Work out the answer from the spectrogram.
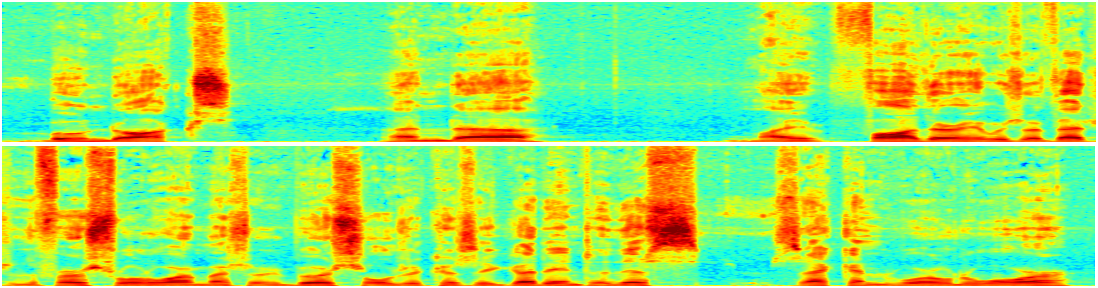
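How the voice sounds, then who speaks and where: Centenarian male veteran, western Canadian, deep fry and gravel in a mellow voice, folksy, halting reminiscence. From Calgary, western Canada. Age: 100. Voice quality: gravelly, creaky. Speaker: war veteran interviewee. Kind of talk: personal reminiscence in an interview.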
